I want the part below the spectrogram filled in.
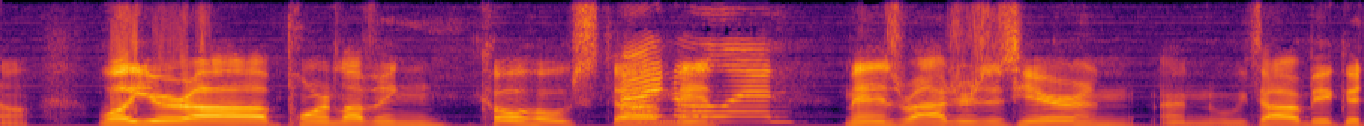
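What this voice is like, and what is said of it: Usual voice. Nothing is said of it.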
